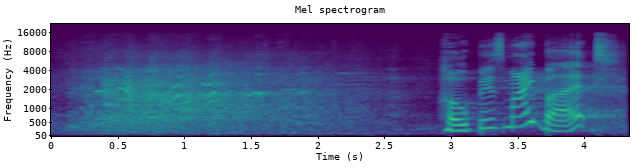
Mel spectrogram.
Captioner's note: audience laughing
